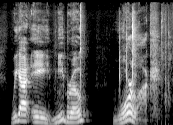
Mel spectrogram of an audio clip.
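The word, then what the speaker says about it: Warloq: got a me bro warlock this is called a warlock but it's spelled w-a-r-l-o-q not l-o-c-k warlock all right we got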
